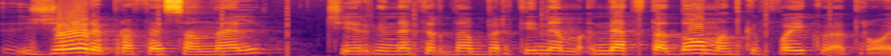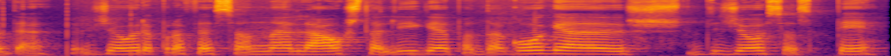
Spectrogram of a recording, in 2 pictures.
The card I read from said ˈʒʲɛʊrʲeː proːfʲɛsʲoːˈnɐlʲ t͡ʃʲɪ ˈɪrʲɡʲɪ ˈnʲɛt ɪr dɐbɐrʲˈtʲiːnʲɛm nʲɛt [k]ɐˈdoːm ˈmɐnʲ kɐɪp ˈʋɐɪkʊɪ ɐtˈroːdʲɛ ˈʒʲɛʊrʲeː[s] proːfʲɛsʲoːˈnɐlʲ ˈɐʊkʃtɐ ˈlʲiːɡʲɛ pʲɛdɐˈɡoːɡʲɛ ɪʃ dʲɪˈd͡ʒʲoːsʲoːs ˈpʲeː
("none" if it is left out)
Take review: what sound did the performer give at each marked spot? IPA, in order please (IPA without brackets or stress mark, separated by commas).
t, none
